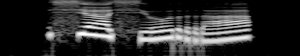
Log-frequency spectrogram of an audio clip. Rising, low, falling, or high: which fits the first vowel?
falling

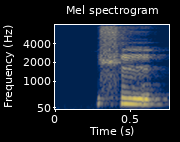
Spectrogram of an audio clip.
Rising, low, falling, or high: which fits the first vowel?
low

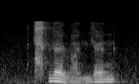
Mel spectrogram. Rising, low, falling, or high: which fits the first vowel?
falling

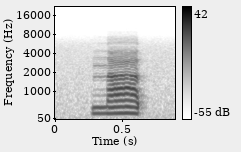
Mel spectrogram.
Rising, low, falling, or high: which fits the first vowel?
falling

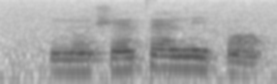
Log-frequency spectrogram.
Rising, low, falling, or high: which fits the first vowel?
low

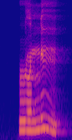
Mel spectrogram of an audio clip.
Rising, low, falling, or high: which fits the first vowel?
rising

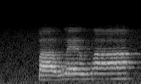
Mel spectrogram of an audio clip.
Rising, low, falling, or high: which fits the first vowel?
low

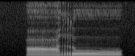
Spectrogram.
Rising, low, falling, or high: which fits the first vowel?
low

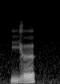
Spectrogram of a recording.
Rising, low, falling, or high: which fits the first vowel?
rising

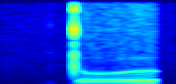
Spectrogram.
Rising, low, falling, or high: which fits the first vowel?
rising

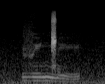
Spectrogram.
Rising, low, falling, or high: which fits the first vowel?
high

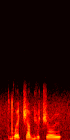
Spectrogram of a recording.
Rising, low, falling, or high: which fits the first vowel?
high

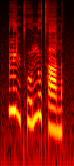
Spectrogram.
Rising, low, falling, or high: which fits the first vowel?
falling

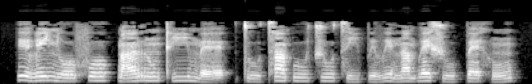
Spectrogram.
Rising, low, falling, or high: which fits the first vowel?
falling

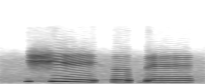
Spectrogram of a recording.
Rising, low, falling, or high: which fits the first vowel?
falling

